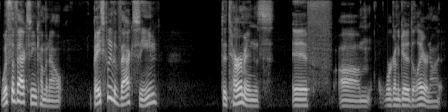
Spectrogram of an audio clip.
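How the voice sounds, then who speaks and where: On his live stream, a young YouTube host reads movie news articles and comments on them, frequently stumbling and restarting words. He speaks at a measured pace with a medium-pitched voice. The sound is studio quality, with no room sound.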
